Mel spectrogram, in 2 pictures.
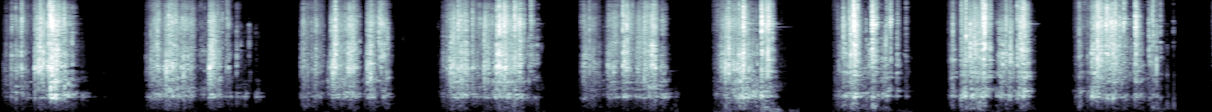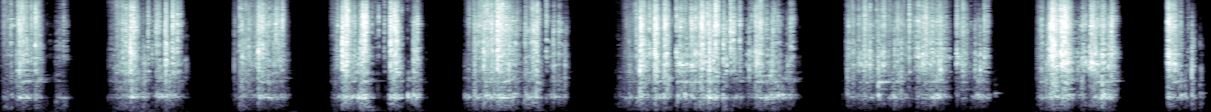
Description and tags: Kitchen Cutlery Tub
Wooden/Plastic/Metal utensils being shaken in a metal tub.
